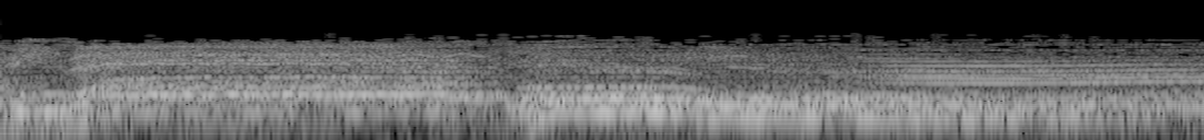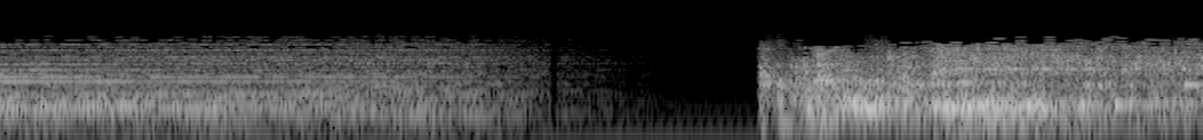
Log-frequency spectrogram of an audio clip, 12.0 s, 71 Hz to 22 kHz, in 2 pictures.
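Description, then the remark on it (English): A tuneful melody fades to near silence, then a loud toilet flush bursts in abruptly with a rushing whoosh of water that carries to the end. “Hear that? That's the sound of nearly 3 million American jobs being flushed down the toilet.”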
